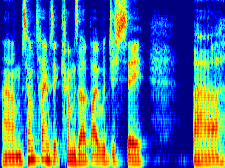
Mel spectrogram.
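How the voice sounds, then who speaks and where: A man with a plain, everyday voice and an American accent talks at a medium pitch and fairly quick pace with fairly even intonation, on a very clean recording with a silent background. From Idaho, Twin Falls. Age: 20s. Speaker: law graduate and returned missionary. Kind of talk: interview testimony.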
